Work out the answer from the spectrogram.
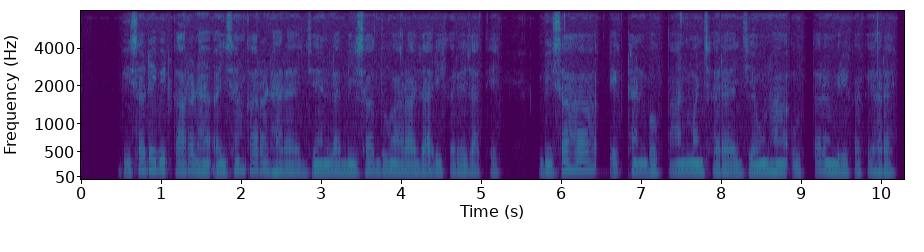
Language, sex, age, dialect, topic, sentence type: Chhattisgarhi, male, 18-24, Western/Budati/Khatahi, banking, statement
